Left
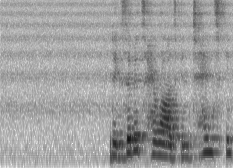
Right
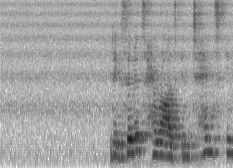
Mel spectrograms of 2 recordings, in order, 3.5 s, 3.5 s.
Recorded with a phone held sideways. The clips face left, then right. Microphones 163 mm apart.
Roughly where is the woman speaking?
Left.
